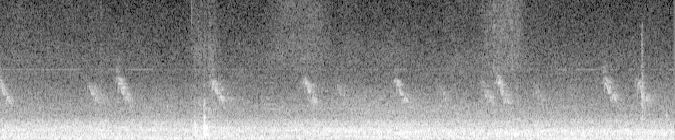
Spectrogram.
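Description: Outdoor ambience: a steady background rush with a small bird chirping over and over in short falling chirps, roughly two a second. A single brief knock about one and a half seconds in.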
